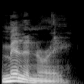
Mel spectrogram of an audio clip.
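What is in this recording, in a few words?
"millinery", British English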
